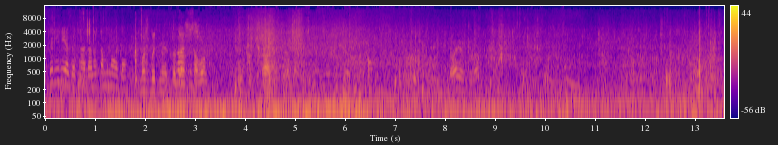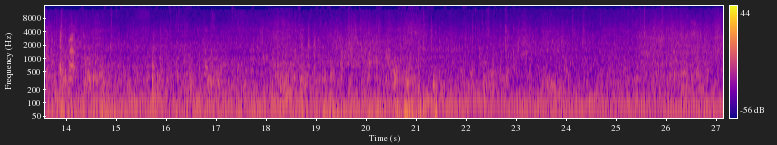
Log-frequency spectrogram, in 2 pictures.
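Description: Waves splash against a boat's hull.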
